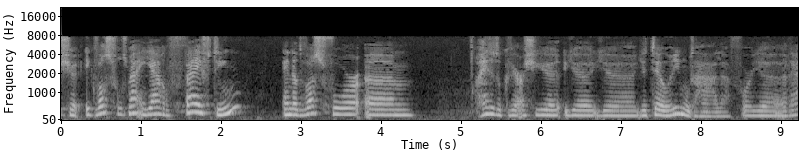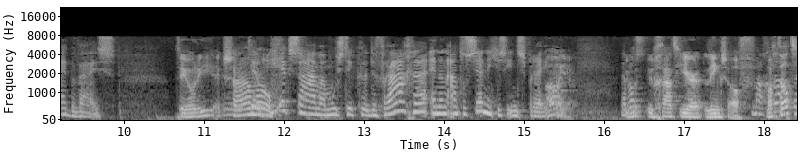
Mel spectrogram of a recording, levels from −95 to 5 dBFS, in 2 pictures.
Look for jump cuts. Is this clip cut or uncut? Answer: uncut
